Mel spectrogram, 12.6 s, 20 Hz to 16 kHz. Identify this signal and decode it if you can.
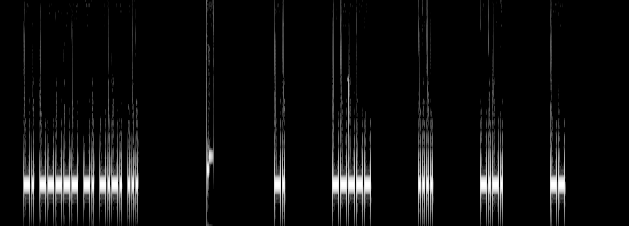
Morse code, heard as a keyed tone, about 30 wpm, spaced as for 13 wpm, 700 Hz. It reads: N0NCS N0HCM
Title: USA Call Signs - 5 Characters - 8x Character Spacing - 30wpm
